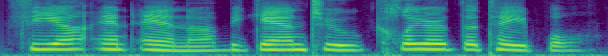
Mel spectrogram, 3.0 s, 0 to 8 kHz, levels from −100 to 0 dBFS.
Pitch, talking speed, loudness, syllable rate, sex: 230 Hz, 160 wpm, -15 LUFS, 3.9 syllables/s, female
